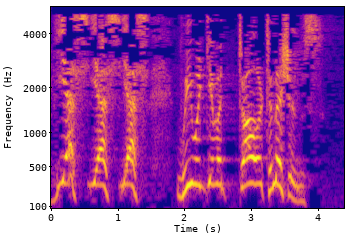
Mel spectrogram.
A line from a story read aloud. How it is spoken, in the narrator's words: again they shouted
